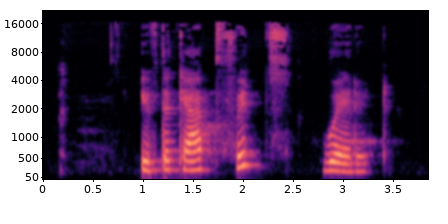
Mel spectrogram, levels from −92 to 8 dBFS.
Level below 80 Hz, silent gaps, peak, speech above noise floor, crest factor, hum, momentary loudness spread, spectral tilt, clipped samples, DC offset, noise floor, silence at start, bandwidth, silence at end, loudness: -62 dBFS; none; 0 dBFS; 36 dB; 18 dB; none; 15 LU; -4.5 dB/octave; under 0.1%; under 0.1%; -51 dBFS; 1 s; 17 kHz; 0.6 s; -16 LUFS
